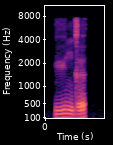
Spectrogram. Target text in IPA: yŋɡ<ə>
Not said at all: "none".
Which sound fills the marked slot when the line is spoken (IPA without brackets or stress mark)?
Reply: ə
